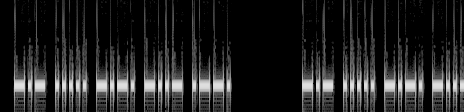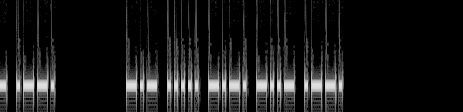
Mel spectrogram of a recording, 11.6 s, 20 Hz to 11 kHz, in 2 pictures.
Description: Morse code, heard as a keyed tone, about 27 wpm, 700 Hz. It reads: K5CXP K5CXP K5CXP
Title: USA Call Signs - 5 Characters - Repeated 3x - 28wpm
